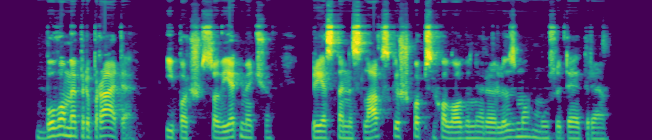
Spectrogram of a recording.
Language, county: Lithuanian, Kaunas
